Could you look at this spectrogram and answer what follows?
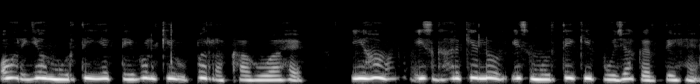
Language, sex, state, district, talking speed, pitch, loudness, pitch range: Hindi, female, Bihar, Supaul, 180 wpm, 255 Hz, -12 LUFS, 210-280 Hz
